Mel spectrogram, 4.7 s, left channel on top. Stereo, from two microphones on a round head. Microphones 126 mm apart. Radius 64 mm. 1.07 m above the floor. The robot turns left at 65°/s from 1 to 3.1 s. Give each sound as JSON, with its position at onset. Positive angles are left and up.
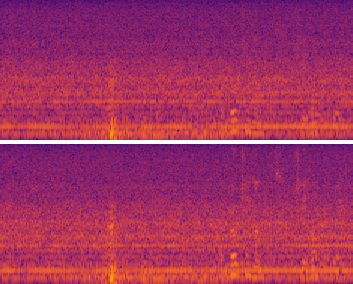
{"t": 1.4, "sound": "a whoosh", "side_deg": -85, "distance_m": 1.4}
{"t": 2.9, "sound": "a man speaking", "side_deg": -55, "distance_m": 1.5}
